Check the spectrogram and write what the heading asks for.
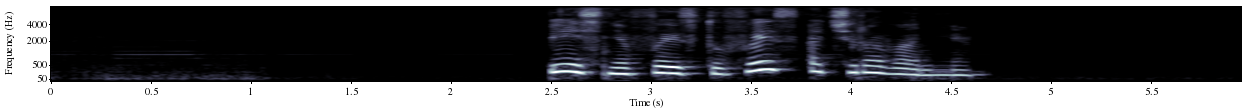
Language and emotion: Russian, positive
